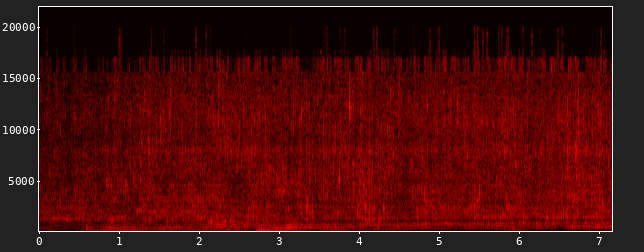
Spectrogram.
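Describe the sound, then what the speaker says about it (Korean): Strained radish juice poured steadily into a batch of dongchimi, Korean water kimchi, making a continuous close liquid splashing and trickling that runs unbroken for the whole stretch with no talking. "즙 내린 물을 동치미에 부어보도록 할게요. 즙 내린 물 다 부어줍니다."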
